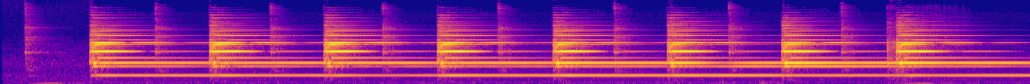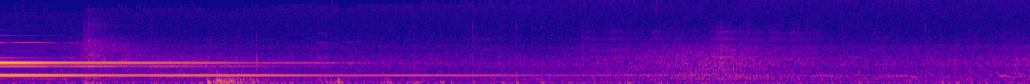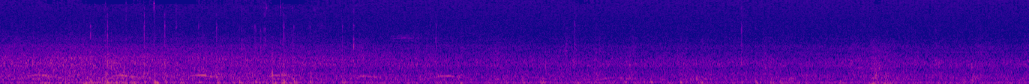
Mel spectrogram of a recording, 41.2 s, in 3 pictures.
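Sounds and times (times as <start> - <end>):
clocks striking eight am in Worcester: 0.4 - 24.5.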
